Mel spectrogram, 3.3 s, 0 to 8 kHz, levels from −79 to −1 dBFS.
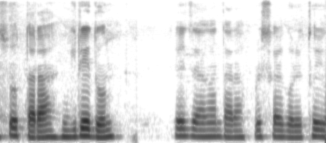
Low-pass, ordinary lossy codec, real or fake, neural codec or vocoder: none; none; real; none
